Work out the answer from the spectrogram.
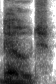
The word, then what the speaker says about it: Doge: am i saying it right doge that's right doge dogecoin dogecoin doga if you want to invest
